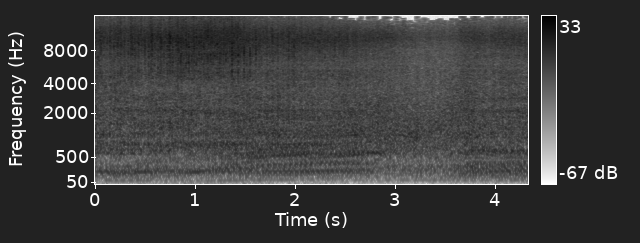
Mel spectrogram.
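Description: Classic muscle car's engine running with a steady rumble as the car pulls out and drives away, dipping briefly about three seconds in and swelling again near the end.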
